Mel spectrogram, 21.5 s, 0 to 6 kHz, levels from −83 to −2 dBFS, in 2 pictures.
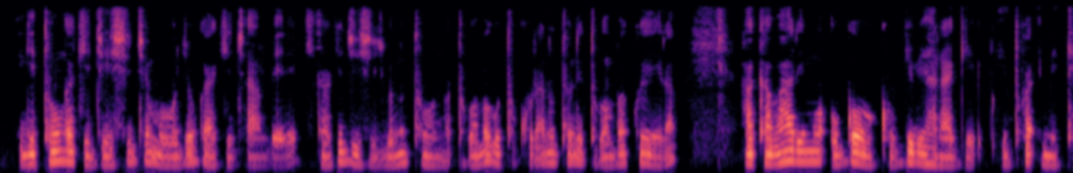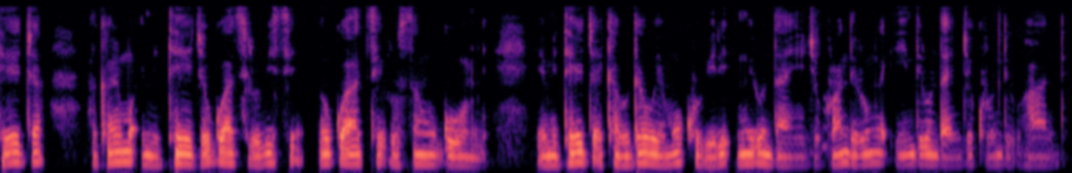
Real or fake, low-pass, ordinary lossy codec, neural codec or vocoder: real; 5.4 kHz; MP3, 48 kbps; none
